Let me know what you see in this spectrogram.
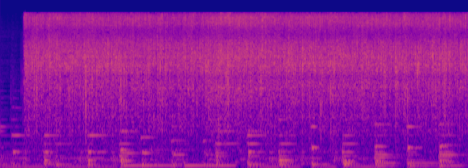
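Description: Dubbed frying sound effect: a steady sizzling hiss, as of chicken frying in hot oil, that switches on suddenly just after the start. Light background music plays softly under it.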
